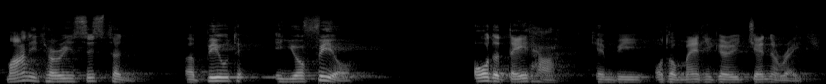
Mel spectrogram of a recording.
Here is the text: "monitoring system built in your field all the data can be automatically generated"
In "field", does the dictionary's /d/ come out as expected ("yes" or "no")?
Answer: no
